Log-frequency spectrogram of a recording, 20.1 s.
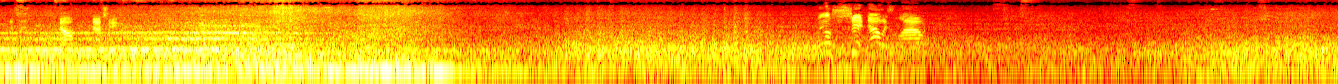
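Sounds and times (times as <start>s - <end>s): train horn chord: 0.0s - 5.4s
diesel locomotive engine drone: 0.0s - 20.0s
freight cars wheel and rail noise: 0.0s - 20.0s.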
